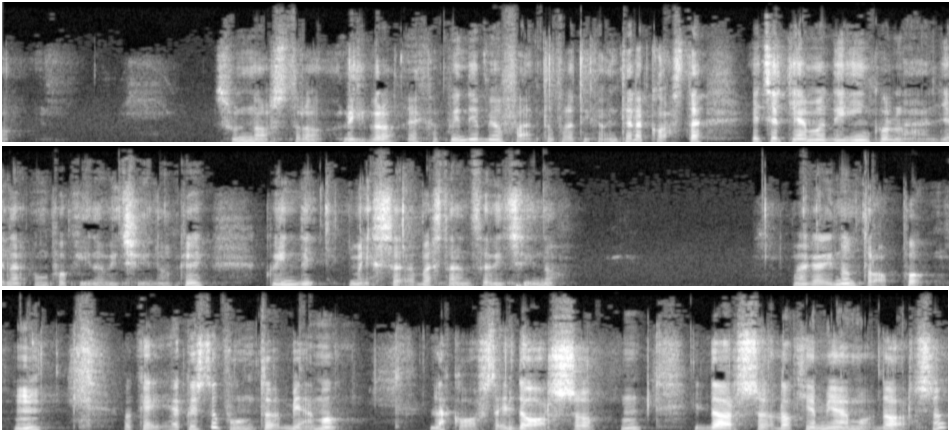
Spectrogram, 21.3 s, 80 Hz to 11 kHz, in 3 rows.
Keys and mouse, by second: 6.0-7.7 drag, 7.7 middle click, 11.2-13.1 drag, 19.9-21.3 drag.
